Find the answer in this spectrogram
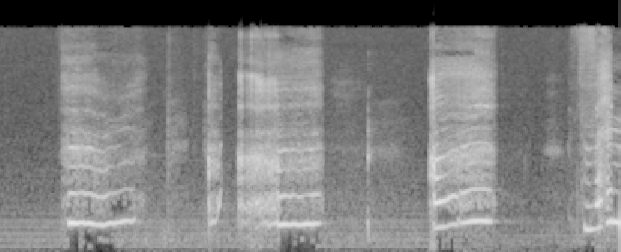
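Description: A man's falsetto moans: three long, high-pitched vocal cries a couple of seconds apart, a comic imitation of a woman's sex sounds.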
